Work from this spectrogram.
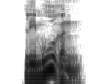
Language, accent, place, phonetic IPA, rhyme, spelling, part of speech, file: German, Germany, Berlin, [leˈmuːʁən], -uːʁən, Lemuren, noun, De-Lemuren.ogg
- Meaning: 1. genitive singular of Lemur 2. plural of Lemur 3. genitive singular of Lemure 4. plural of Lemure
